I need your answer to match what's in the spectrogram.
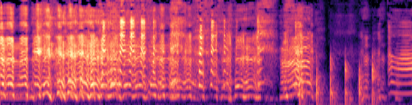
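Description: Several sharp knocks on a door arrive in a quick, slightly uneven burst near the end, after a stretch of loud, animated vocal sounds like laughing and chattering.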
